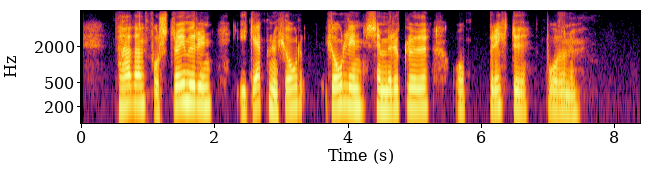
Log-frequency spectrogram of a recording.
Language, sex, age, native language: Icelandic, female, 70-79, Icelandic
